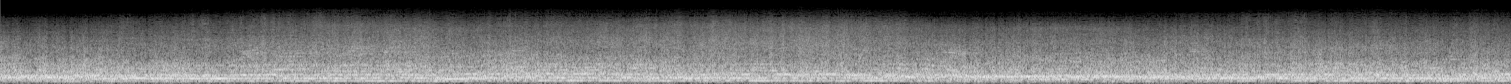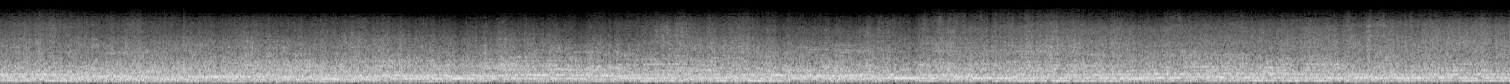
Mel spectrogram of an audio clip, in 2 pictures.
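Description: Several winged sprint cars' V8 engines at racing speed on a dirt oval. It is a loud, continuous engine note whose pitch rises and falls as the cars circle the track.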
